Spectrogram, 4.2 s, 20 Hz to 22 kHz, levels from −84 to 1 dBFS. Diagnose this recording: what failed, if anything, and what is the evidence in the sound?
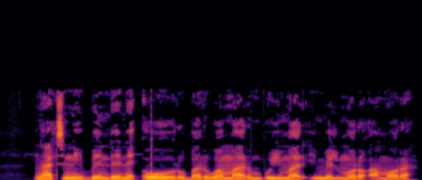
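Codec stage: across the whole speech clip the sound is plainly watery and swirly, with s sounds that chirp and go metallic and consonant onsets that smear. This is likely MP3 compression at a low bitrate, around 48 kbps. Short of bits, the encoder drops weak frequency lines, which flicker on and off between frames. A spectrogram would show a hard ceiling on the treble and patchy, blinking holes in the upper bands from frame to frame.

Driver or buffer stage: periodic USB or driver dropouts produce evenly spaced ticks, one each second, from 1.51 s to 3.51 s, so about three of them. Each time, the audio path lost roughly a millisecond of signal and filled the gap with silence, most plausibly because a background task stalled the bus or driver on a fixed cycle. On the waveform these show up as tiny, regularly spaced gaps at signal level. On a spectrogram each is a thin vertical broadband stripe.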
